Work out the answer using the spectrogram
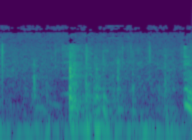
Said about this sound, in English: Colo, look for an iron ring on the floor. Yes, it went. I know. See, I found it. Here it is. Now help me, Colo, to lift this trap door.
